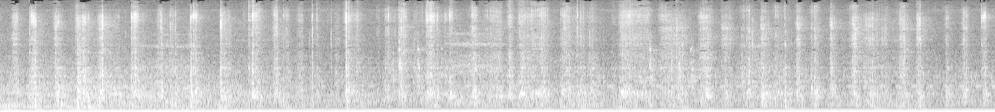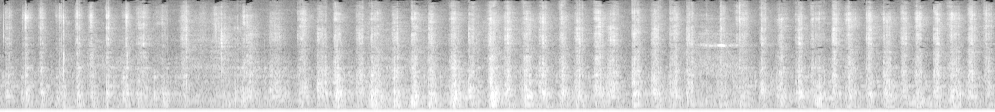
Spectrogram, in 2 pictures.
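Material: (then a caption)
Ceramic. A wooden stick scratches and scrapes a pale calcareous crust off a large encrusted ceramic jar lying on its side. Quiet, rapid, irregular scraping strokes fill the whole clip, with short dry hits and a bright, high-pitched hiss.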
